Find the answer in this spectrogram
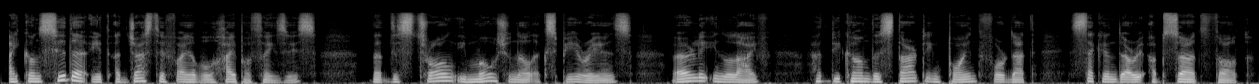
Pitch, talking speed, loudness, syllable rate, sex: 120 Hz, 115 wpm, -22 LUFS, 4.5 syllables/s, male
